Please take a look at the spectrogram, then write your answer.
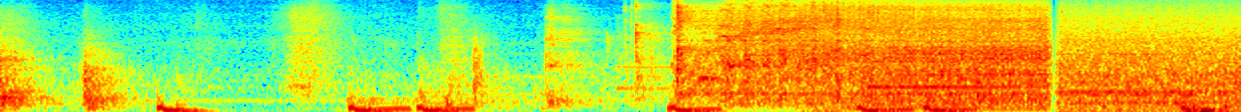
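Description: A Cadillac ATS with a ZZP intake cranks over a few times with clunks, then catches and settles into a steady loud idle, heard close up with no talking.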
